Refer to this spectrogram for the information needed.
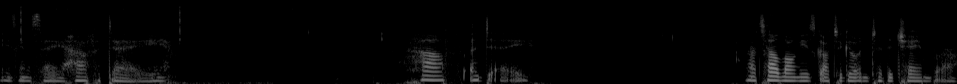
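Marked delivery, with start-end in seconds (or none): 0.7-5.3 soft, slow, hushed near-whisper. Voicing Astarion's next line in a scene: Astarion whispering. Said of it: "he's kind of whispering".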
